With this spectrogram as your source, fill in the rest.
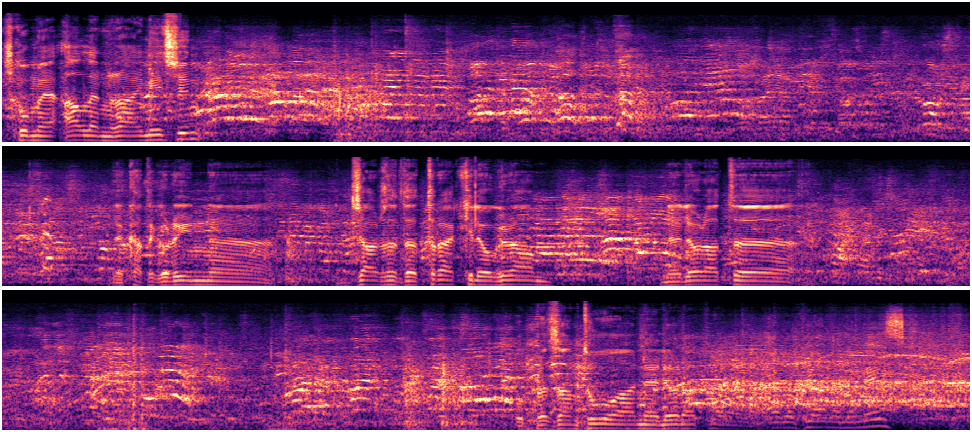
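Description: A crowd of men shouts and cheers loudly in an echoing hall.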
